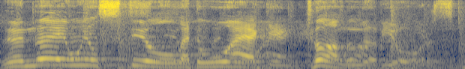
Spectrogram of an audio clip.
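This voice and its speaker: An actor playing a defiant, scornful Slavic riverman warrior with a gravelly, theatrical voice in a comic book audio drama. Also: high voice, lively intonation, extremely slow, over music, exaggerated voice. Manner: theatrical, raised voice.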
